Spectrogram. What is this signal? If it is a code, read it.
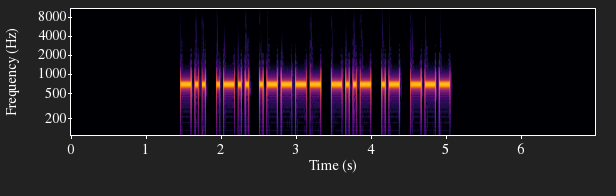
Morse code, heard as a keyed tone, about 25 wpm, 700 Hz. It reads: DL1XAO
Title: DXCC-100 Call Signs - 6 Characters - Repeated 2x - 25wpm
